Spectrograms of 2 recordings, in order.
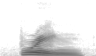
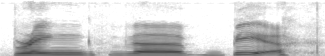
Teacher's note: In a Glaswegian accent, the R is generally tapped. That means the tongue taps off the roof of the mouth.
